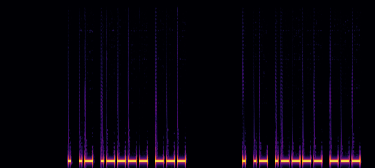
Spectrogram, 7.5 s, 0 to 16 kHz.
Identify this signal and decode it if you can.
Morse code, heard as a keyed tone, about 22 wpm, 700 Hz. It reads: EA1O EA1O
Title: DXCC-100 Call Signs - 4 Characters - Repeated 2x - 22wpm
